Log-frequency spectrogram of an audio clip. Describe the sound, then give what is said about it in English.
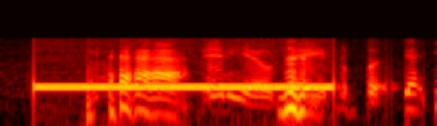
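An outgoing telephone call rings with a single steady, two-second tone of the ringback signal. People talk over the tone, and their talking continues after it stops. “So anyways, while he's calling Doc”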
